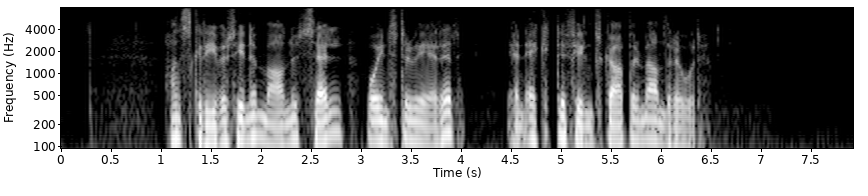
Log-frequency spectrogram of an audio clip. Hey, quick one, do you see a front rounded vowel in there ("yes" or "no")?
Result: no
